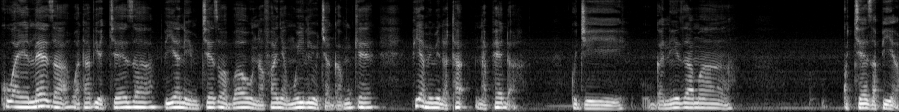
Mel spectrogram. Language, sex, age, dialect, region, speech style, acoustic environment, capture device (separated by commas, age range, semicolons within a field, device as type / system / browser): Swahili, male, 25-34, Kenya - Nairobi Sheng-influenced, Kenya, happy; relaxed; excited; focused, nature; silence; appliances, desktop / Windows / Chrome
